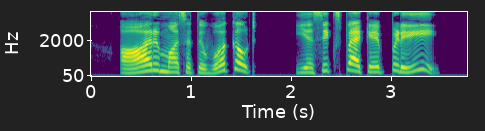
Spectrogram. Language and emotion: Tamil, happy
